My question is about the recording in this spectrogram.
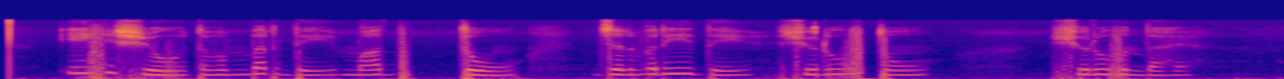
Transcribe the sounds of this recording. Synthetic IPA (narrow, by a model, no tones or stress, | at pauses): ɪsʃoːnəʋəmbəɾd̪eːməd̪t̪õːd͡ʒənʋəɾiːd̪eːʃʊɾuːt̪õː | ʃʊɾuːɦʊnd̪aːɦɛː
